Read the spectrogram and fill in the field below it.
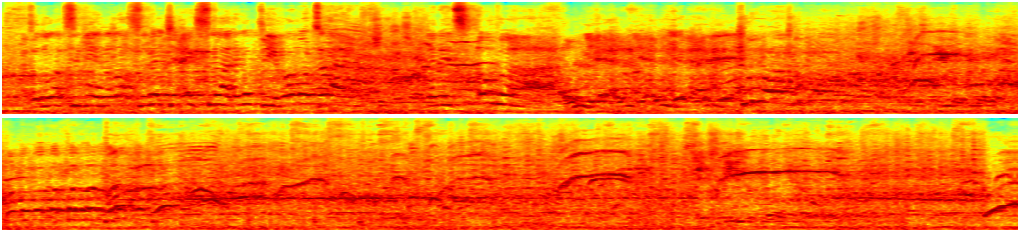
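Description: Loud pop music plays over a loudspeaker.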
